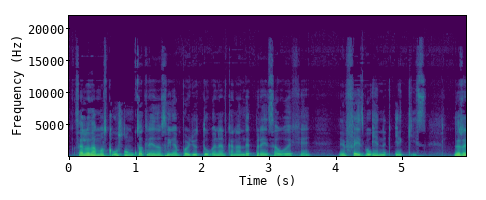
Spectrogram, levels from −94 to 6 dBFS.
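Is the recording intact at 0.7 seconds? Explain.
No. From 0.65 to 1.03 s the audio has frames out of order: two adjacent blocks of about 0.19 s each, consistent with runs of four codec frames, were decoded in swapped sequence. The passage plays with its halves exchanged, producing a garbled flutter, though no time is lost.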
